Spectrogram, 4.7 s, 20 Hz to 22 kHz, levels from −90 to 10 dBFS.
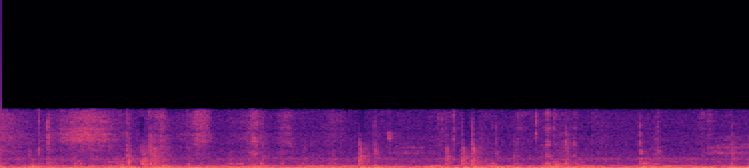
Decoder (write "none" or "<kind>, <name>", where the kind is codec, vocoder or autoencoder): none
